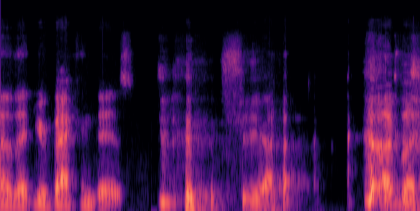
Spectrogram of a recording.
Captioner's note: laughs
